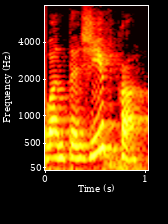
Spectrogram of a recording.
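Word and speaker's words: вантажівка: Тому у слові ви́падок - наголос на першому складі, а у слові вантажі́вка — на третьому.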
